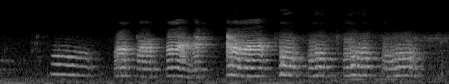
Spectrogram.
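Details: Pet talking parrot mimicking the Hindi film song "Tujhko Na Dekhu To", giving drawn-out, tonal sung syllables with rich harmonics in a rising and falling melody, indoors.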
